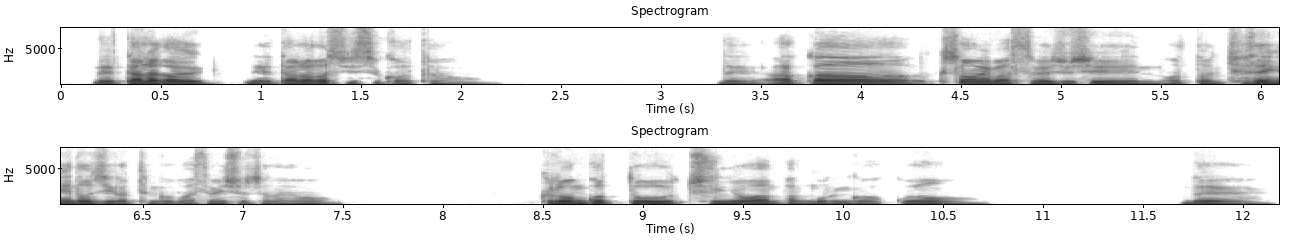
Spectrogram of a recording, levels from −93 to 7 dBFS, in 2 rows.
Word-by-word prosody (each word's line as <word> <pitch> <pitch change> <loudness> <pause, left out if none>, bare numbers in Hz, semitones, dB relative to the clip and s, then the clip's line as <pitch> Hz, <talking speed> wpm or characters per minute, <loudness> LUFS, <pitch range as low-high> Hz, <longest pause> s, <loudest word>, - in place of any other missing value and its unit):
네 115 - -2
따라갈 160 - +5 0.2
네 120 -5 -4
따라갈 160 +5 +3
수 145 - -13
있을 110 - -11
것 100 -2 -9
같아요. 90 -4 -15 1.2
네 105 -2 -8
아까 160 -4 +4 0.2
처음에 215 -3 +3
말씀해 135 +4 0
주신 120 -4 -2
어떤 125 -3 -7
재생 160 +11 +1
에너지 140 -6 +1
같은 115 +2 -9
거 110 - -9
말씀해 105 +3 -9
주셨잖아요. 110 0 -11 1.0
그런 150 +4 +3
것도 150 -6 +2
중요한 135 -1 +1
방법인 115 +1 -6
것 105 -2 -9
같고요. 110 -1 -5 1.0
네. 115 -6 -4
125 Hz, 290 characters per minute, -23 LUFS, 110-150 Hz, 1.2 s, 따라갈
